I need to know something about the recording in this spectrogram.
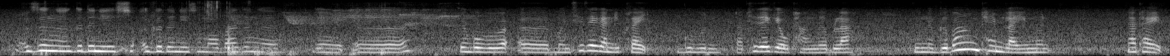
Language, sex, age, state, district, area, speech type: Bodo, female, 30-45, Assam, Kokrajhar, rural, spontaneous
